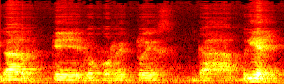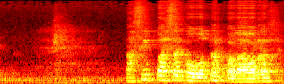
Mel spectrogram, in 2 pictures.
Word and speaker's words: Gabriel: Evitar pronunciar palabras como por ejemplo, hay personas que dicen Graviel. Se entiende el nombre, pero está errado porque la palabra correcta es Gabriel.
